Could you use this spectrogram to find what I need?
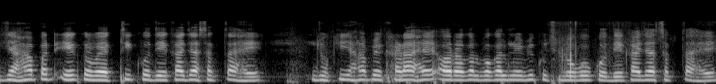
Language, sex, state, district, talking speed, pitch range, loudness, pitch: Hindi, male, Bihar, Araria, 215 wpm, 200-215 Hz, -20 LUFS, 205 Hz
